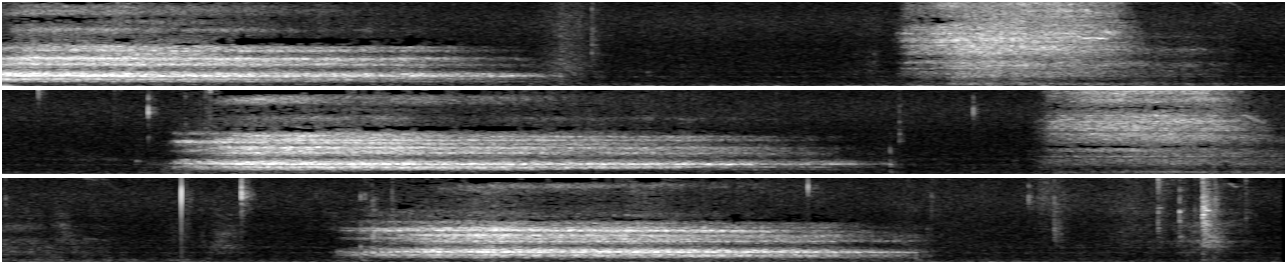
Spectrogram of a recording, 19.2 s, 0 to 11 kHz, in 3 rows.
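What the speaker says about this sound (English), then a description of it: "let's take 3 deep breaths in and exhale" A group at a prayer gathering draws three slow, deep breaths in and lets each out in a long, airy exhale, the breaths rising and falling in a steady rhythm with no talking.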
